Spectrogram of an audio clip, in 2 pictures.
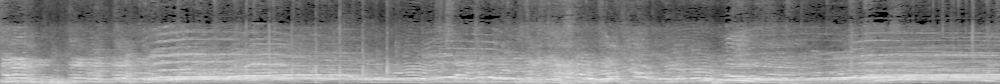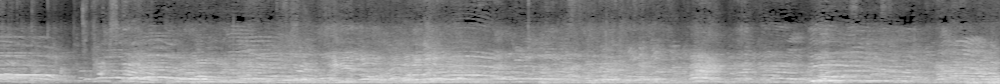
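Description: A large crowd chants and cheers loudly in an echoing hall.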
